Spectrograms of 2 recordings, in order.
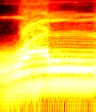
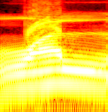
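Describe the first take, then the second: The two takes are said the same way.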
